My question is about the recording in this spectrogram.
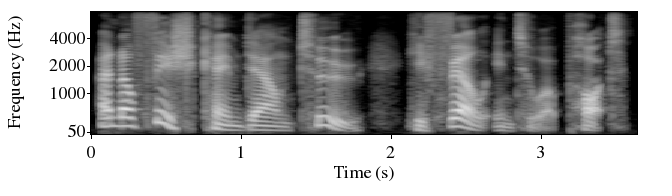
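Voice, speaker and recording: A man narrates a picture book for children in a highly animated read-aloud style. He takes his time, with deliberate pauses and big pitch sweeps. The recording is dry and somewhat muffled. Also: no room sound. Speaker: children's storybook reader.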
